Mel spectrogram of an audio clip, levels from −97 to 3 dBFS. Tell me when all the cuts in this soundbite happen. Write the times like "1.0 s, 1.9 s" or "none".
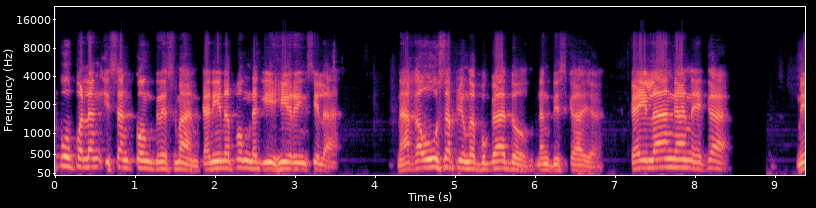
none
